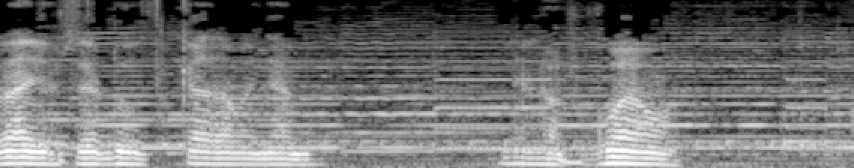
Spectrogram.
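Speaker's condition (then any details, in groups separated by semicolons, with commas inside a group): ALS; late stage, near death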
